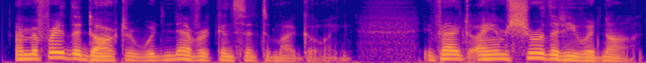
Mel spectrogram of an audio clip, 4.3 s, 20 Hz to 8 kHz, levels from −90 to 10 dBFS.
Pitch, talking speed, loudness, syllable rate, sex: 135 Hz, 265 wpm, -16 LUFS, 6.6 syllables/s, male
